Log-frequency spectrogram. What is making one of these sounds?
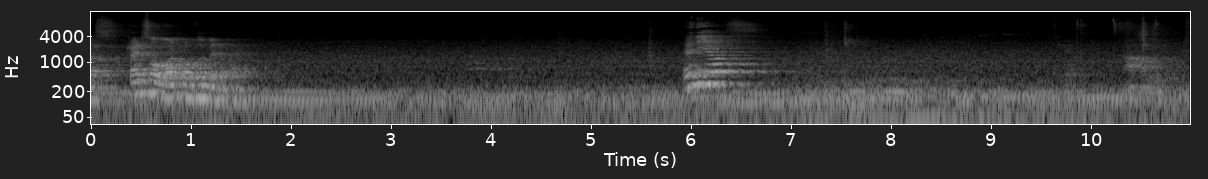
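A young man speaks briefly and casually through a microphone.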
